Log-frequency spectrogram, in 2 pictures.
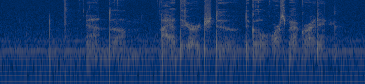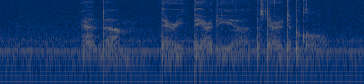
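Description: A person whispering in two stretches, with a pause of about two seconds between them, over a faint steady hum.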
